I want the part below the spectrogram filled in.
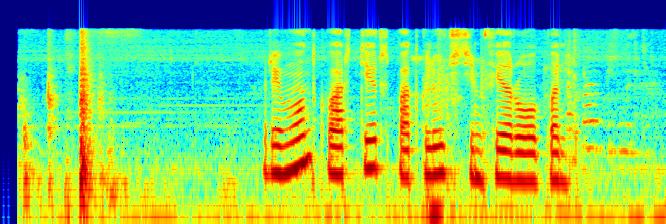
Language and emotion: Russian, sad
